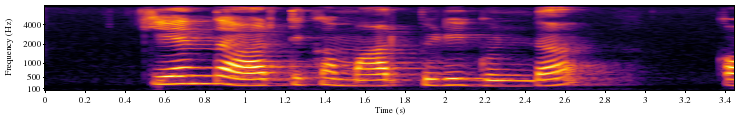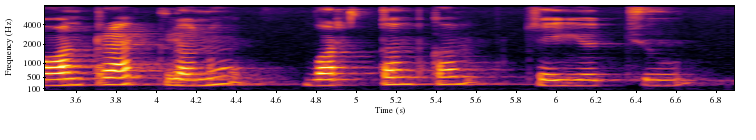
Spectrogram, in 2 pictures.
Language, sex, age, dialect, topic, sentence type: Telugu, female, 41-45, Southern, banking, statement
